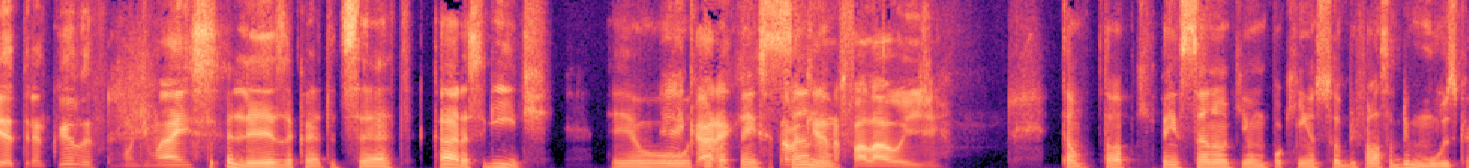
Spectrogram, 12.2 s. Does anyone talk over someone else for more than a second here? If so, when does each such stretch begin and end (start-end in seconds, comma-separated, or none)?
5.5-7.1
